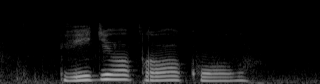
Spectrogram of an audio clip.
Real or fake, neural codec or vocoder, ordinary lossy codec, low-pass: real; none; none; 7.2 kHz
